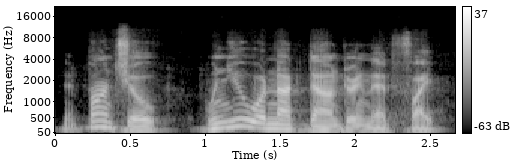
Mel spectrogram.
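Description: A man's voice: lowish voice, wildly swooping pitch, brisk, highs cut off. A man playing a confident caballero hero in a 1950s radio drama. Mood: calm, scheming. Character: dashing male Mexican caballero hero, confident. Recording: noisy old radio broadcast.

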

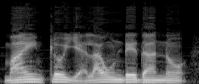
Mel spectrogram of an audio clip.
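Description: An exasperated father-in-law from a cartoon moral story, acted by a man. He grumbles about his household in a lowered voice. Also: fairly even intonation, unhurried, darkish tone, close to an everyday voice. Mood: grumbling. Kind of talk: animated moral-story voice acting.

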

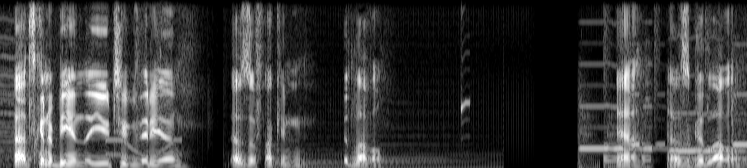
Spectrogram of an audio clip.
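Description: A man's voice: fairly low pitch, vocal fry. A man, around his thirties, streaming a video game with casual, slangy, sweary commentary to his chat, speaking into a close desk microphone at home. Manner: profane, excitable, slangy. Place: home streaming room, indoors. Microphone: close desk microphone on an arm. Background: video game music.

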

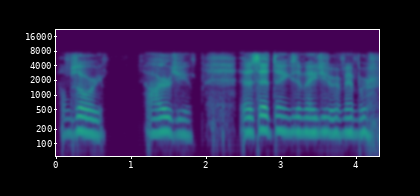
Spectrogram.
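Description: A woman voicing a gruff, protective man in an audiobook, angry yet tender, with a murmuring manner. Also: level tone, normal speed, no room sound, lightly acted. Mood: gruff, sorry. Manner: low, murmuring. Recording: slightly dull home recording.

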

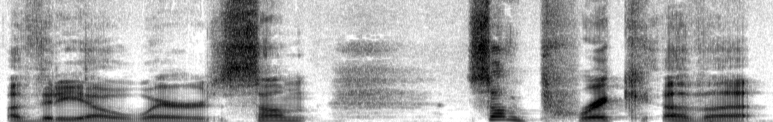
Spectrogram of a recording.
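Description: A man's voice: medium pitch, slow pace, smooth, dry recording, clean studio sound. A man co-hosting a podcast who tells stories with lots of laughs and swearing. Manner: animated, swearing, laughing storyteller. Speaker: podcast co-host. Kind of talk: casual chat.

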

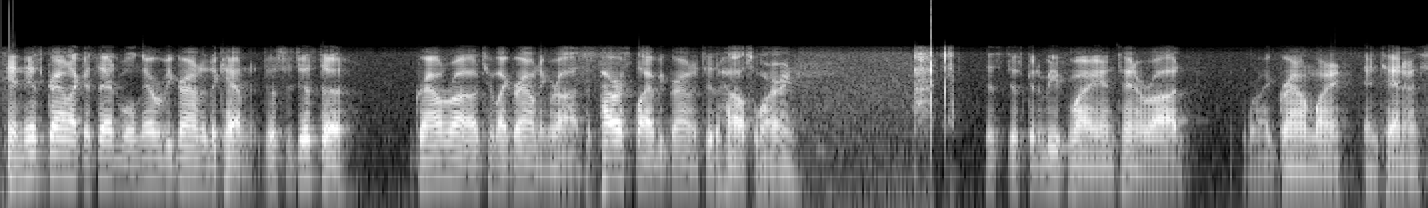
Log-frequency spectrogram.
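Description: A man's voice: deep voice, normal speed. A plainspoken, rambling man giving an informal hands-on walkthrough of a DIY project, recorded indoors on a handheld camera mic. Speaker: DIY electronics hobbyist and presenter. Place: indoors at a home workbench. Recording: muffled, narrow phone-like camera audio.

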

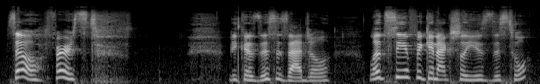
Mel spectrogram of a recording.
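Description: Woman from afghanistan running a conference talk, jokey asides, bright voice, mid pitch. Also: sing-song, normal speed, dry recording, rough recording. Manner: chatty, self-deprecating, joking asides. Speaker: conference speaker. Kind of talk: conference talk with audience polls. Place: conference room with audience. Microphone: podium mic.

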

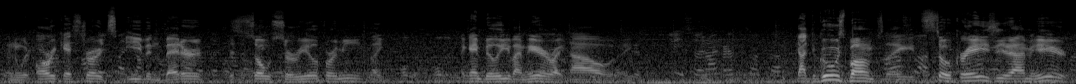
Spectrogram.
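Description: A man in his thirties from Canada, talking with awestruck enthusiasm in an excited street interview as a fan. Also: mid-range voice, normal speed. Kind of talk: excited vox pop interview. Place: outdoor city plaza. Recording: loud music behind street interview. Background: loud music.

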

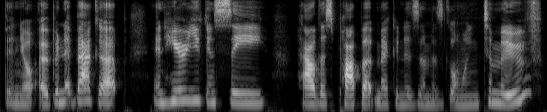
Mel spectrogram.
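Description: A woman's voice: medium pitch, steady tone, normal speed, vocal fry, no room sound. A woman narrating a step-by-step card-making tutorial in a friendly, encouraging, instructive way. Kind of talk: step-by-step craft tutorial voice-over.

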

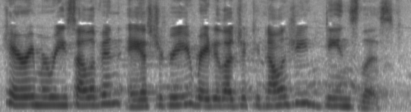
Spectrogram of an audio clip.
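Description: A woman reading out a formal roll of graduates at a commencement, in a deliberate, repetitive announcing cadence. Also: a little high, bright, forceful tone. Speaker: commencement name reader. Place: outdoor college commencement ceremony.

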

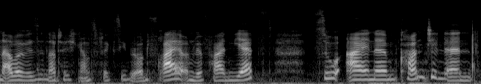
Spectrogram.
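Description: A young woman chatting casually as a travel vlogger, often pausing with fillers. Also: mid-range voice, fairly bright tone. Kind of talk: casual travel vlog chat.

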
